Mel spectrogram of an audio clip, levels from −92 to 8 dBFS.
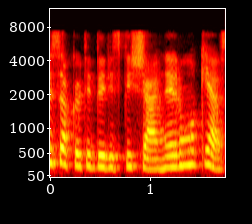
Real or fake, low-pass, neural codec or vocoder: fake; 7.2 kHz; codec, 16 kHz, 0.8 kbps, ZipCodec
